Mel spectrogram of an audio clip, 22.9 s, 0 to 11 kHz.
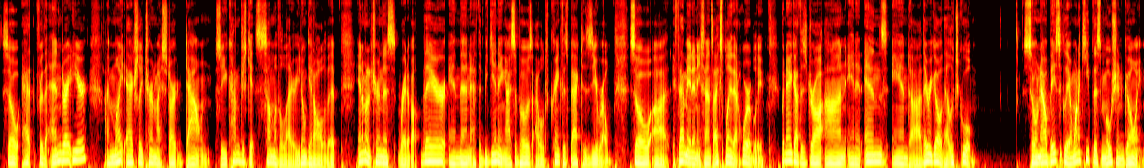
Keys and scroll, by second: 13.0 space, 18.1 space.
